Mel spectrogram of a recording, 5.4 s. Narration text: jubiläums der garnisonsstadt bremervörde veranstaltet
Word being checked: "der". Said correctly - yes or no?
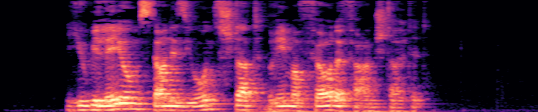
no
